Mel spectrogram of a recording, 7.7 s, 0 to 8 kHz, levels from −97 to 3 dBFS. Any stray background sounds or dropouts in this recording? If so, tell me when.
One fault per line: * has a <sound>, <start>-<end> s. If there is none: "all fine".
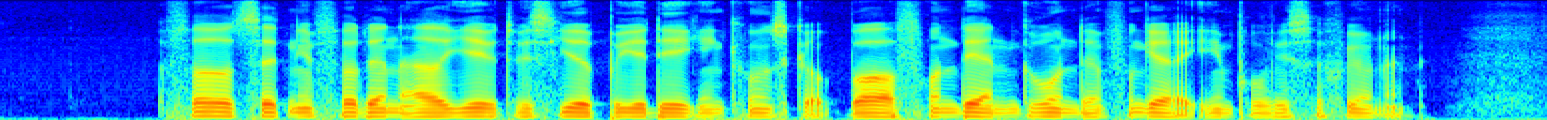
all fine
